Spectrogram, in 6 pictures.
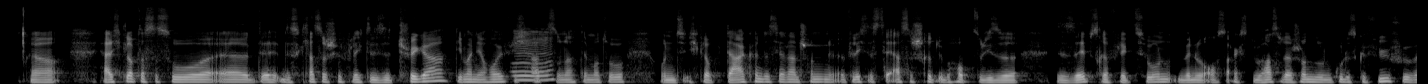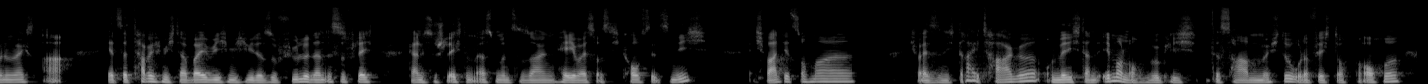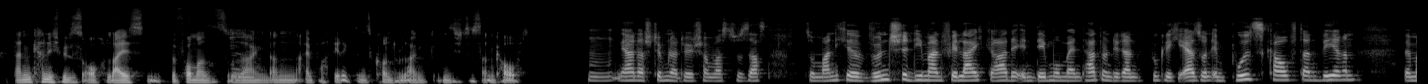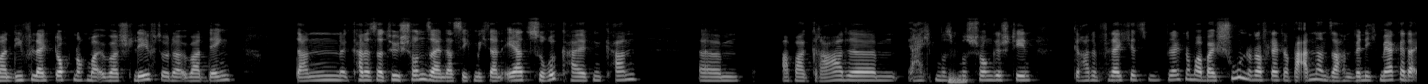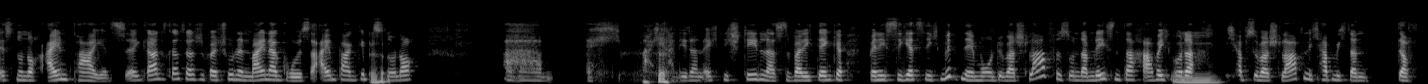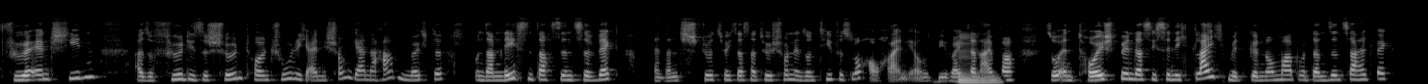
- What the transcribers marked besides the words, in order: other background noise; laughing while speaking: "Ja"; chuckle; stressed: "dafür"
- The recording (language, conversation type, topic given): German, advice, Warum habe ich seit meiner Gehaltserhöhung weniger Lust zu sparen und gebe mehr Geld aus?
